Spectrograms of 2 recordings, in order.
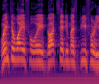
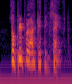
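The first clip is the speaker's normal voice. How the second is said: deliberate, best-effort put-on German accent; 2 semitones lower than usual. Retelling how Reinhard turned to the man beside him after a 5-minute talk, in Reinhard's best German accent. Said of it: "in his best German accent".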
